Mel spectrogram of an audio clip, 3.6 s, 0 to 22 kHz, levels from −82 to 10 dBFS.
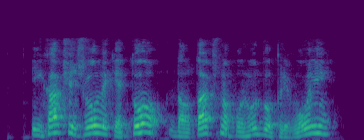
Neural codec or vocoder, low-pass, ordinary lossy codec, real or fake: codec, 16 kHz, 4.8 kbps, FACodec; 7.2 kHz; Opus, 64 kbps; fake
